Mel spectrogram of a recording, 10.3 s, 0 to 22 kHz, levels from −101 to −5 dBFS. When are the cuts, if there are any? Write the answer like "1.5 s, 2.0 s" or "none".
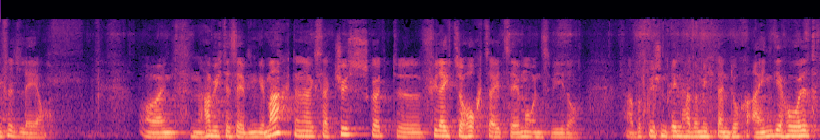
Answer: none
